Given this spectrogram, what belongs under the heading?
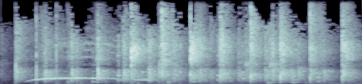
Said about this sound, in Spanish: Por favor, aplauso.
